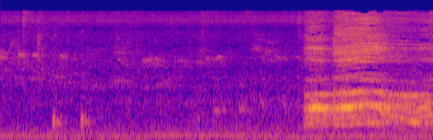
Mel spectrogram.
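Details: Pelung chicken at morning feeding time; near-quiet background for three seconds, then a loud harmonic rooster crow starts and runs to the end, cut off mid-call, with a strong steady tone.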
